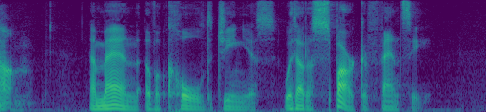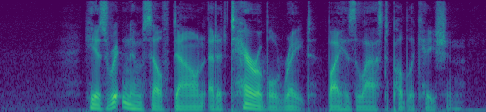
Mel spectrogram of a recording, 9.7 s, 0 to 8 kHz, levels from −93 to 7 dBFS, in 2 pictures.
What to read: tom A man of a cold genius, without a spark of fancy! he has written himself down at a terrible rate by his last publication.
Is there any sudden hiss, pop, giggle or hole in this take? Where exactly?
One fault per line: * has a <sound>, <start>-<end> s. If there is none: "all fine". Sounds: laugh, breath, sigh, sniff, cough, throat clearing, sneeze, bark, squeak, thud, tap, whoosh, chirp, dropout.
all fine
